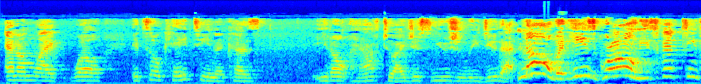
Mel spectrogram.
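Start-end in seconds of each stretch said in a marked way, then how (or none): 0.7-5.2 much softer, soothing reply; calm. Retold or imitated. Calmly answering Tina to keep the peace, soft. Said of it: "the calmest voice". 5.2-7.0 imitating an exasperated cousin, much higher; pissed. Host mimics pissed Tina arguing over a teenager, mock exasperated. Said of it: "She's pissed".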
